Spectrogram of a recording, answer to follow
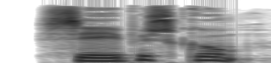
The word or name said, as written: sæbeskum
